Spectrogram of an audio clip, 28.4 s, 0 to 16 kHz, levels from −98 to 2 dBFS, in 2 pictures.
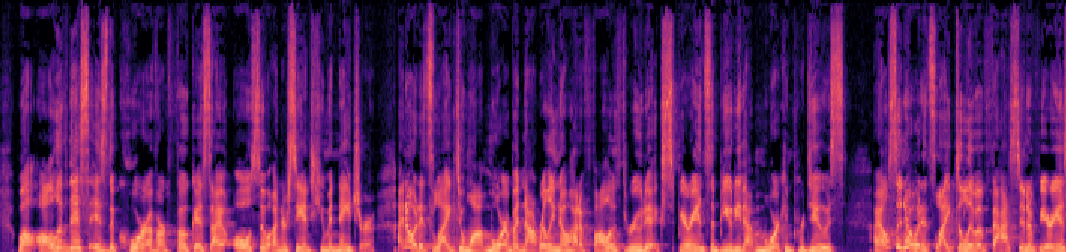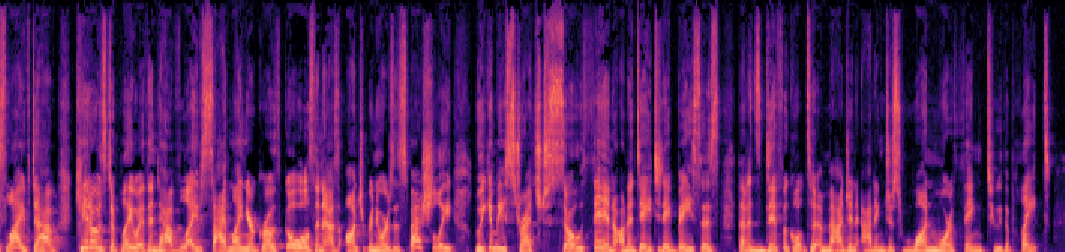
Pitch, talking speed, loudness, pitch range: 225 Hz, 205 wpm, -20 LUFS, 200-260 Hz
